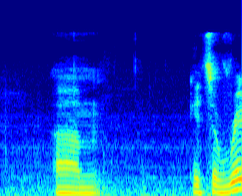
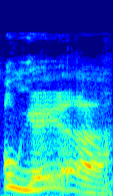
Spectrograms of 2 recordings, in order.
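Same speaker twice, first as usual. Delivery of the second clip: drawn-out, pitched-up mascot shout; hammed-up triumphant catchphrase; Mister Kool-Aid; 5 semitones higher than usual. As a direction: bellow it like a mascot bursting through a wall. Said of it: "He breaks through like Mister Kool-Aid".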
